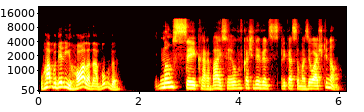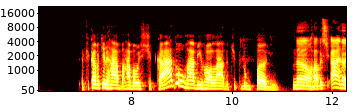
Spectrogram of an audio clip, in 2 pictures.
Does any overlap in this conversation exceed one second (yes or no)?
no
